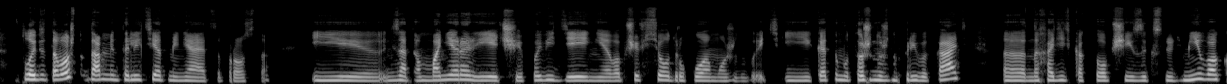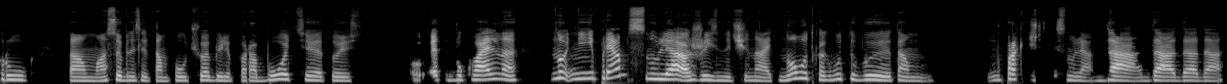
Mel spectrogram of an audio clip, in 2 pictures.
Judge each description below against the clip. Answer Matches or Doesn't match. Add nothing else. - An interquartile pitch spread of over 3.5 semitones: Doesn't match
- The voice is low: Doesn't match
